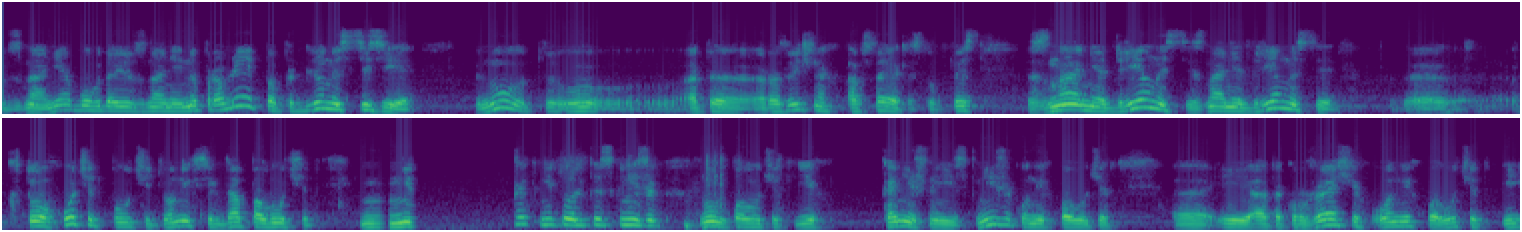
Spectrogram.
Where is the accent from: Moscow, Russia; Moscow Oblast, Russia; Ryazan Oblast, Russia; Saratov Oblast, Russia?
Ryazan Oblast, Russia; Ну, второй пример, вот это Рязанская область. У меня на родине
